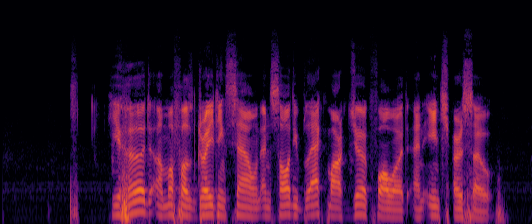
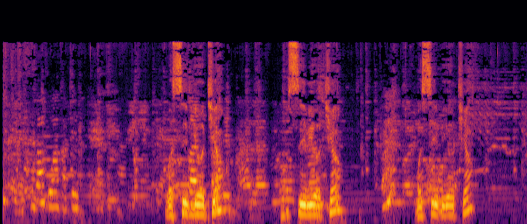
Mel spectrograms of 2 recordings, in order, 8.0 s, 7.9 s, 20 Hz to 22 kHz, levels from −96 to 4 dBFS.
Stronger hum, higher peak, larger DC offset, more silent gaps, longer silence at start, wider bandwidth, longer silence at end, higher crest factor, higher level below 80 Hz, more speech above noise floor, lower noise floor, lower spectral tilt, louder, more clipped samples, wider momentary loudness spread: neither; second, -12 dBFS vs 0 dBFS; neither; neither; first, 1.05 s vs 0.05 s; about the same, 11.5 kHz vs 11.5 kHz; first, 0.45 s vs 0.2 s; first, 22 dB vs 16 dB; second, -64 dBFS vs -52 dBFS; first, 47 dB vs 28 dB; first, -80 dBFS vs -44 dBFS; about the same, -4.5 dB/octave vs -4.5 dB/octave; second, -33 LUFS vs -15 LUFS; neither; second, 10 LU vs 24 LU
